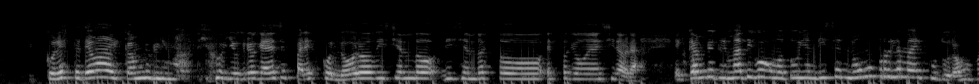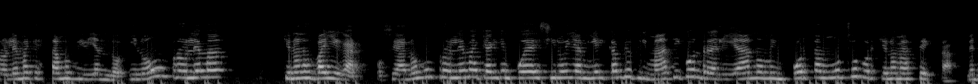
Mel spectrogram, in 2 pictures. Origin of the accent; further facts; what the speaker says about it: La Serena, Coquimbo, Chile; Yo particularmente soy del norte, yo soy de La Serena, una ciudad o una región también sumamente minera.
